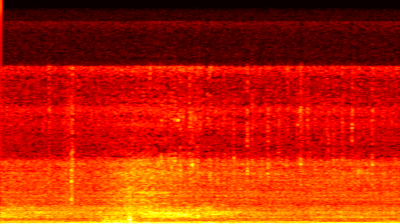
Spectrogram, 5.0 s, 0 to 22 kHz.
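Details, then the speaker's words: 2007 Honda Odyssey after valve cover replacement, with a crumbling intake boot refitted and the car going into limp mode: low, uneven, loping idle with no clean steady note, a rough idle from an intake air leak. "it's trying to SL like an air leak somewhere just started the car up"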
